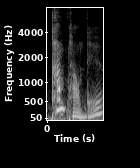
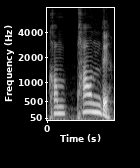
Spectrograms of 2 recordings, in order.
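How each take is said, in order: First: The stress is on the first syllable. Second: The stress is on the second syllable. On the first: It is used as a noun. "명사면은 com compound 앞에를 강하게 발음하는 거죠" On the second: It is used as a verb. "동사면은 compound 그럼 동사가 되죠"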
